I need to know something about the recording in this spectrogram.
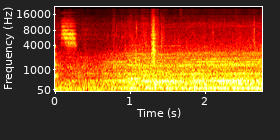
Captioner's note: hydraulic pumps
